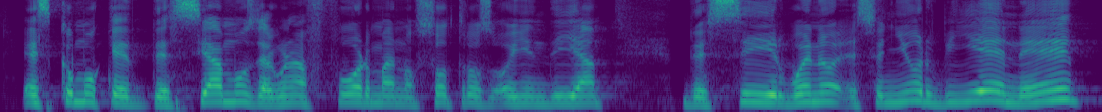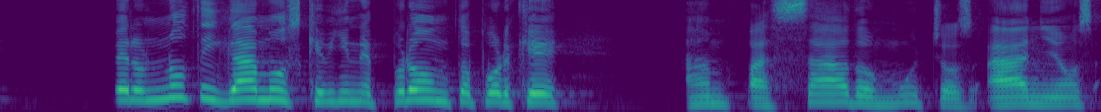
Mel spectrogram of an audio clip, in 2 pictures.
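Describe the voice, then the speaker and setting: A middle-aged man preaching as a pastor in an earnest, deliberate way, pausing for emphasis. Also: sits high, darkish tone, clear, resonant tone. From Ecuador. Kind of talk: sermon, opening with prayer.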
